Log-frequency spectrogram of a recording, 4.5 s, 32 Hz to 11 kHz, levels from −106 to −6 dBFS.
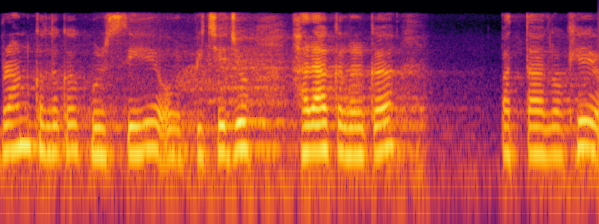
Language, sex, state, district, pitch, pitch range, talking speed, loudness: Hindi, female, Arunachal Pradesh, Papum Pare, 210 Hz, 200-220 Hz, 175 wpm, -20 LUFS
